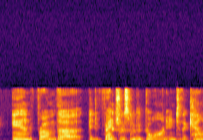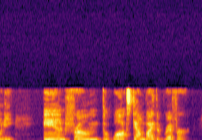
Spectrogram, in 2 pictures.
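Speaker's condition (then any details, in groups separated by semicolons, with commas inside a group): No condition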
